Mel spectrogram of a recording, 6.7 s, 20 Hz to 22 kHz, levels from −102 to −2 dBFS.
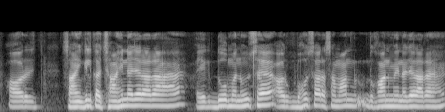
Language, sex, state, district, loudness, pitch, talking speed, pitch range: Hindi, male, Bihar, Jahanabad, -22 LUFS, 170 Hz, 195 wpm, 160-185 Hz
